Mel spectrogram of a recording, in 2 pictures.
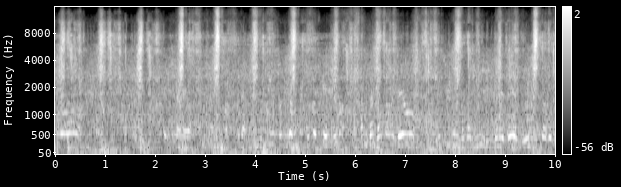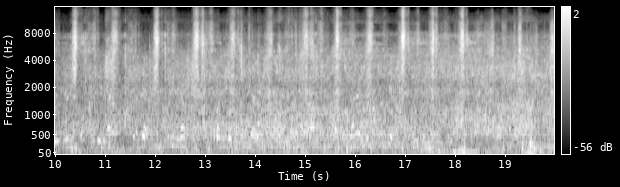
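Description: Tyres roll steadily over asphalt.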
